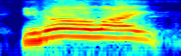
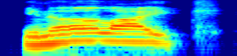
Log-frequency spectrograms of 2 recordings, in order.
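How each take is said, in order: First: It is said loudly and forcefully. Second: It is said quietly and softly.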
